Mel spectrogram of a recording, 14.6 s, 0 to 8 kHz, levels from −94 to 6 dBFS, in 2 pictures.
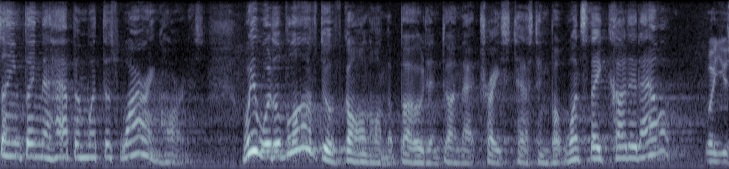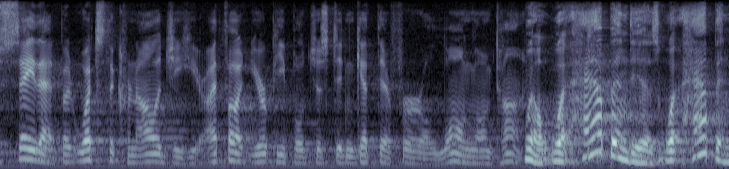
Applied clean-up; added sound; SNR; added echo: none; none; none; none.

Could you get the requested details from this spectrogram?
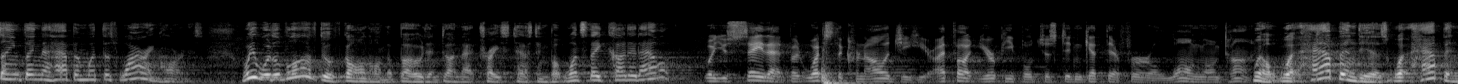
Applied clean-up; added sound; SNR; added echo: none; Knock; 10 dB; none.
